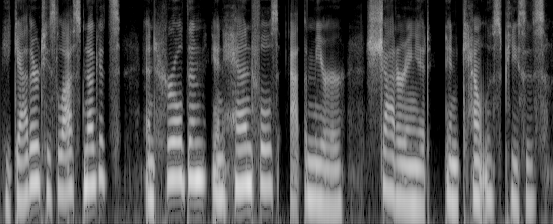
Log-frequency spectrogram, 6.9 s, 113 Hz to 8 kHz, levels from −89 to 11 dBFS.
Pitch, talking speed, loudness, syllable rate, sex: 205 Hz, 155 wpm, -16 LUFS, 4.8 syllables/s, female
